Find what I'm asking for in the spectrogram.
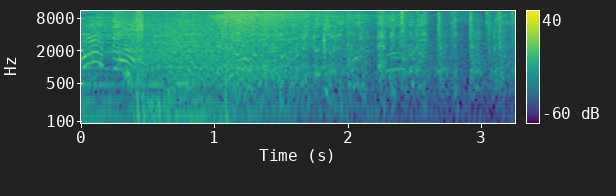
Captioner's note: coughing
